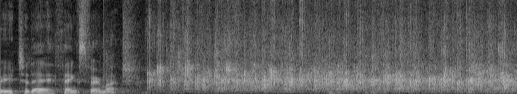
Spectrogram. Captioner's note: applause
